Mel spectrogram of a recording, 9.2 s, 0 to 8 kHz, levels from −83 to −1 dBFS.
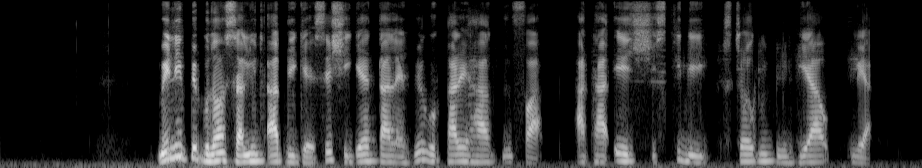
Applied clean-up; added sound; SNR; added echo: neural diffusion model UNIVERSE++.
